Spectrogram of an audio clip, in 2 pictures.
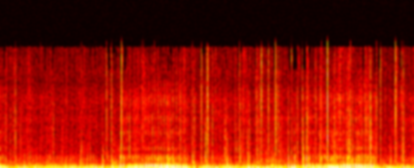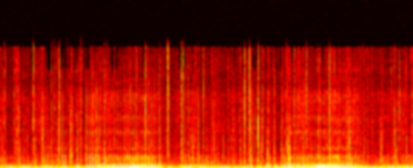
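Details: Sleeping domestic cat purring beside a crackling fireplace in a cozy spring setting; steady low rumbling purr rising and falling in long breath cycles about every two and a half seconds, with sharp pops and crackles of burning wood throughout.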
